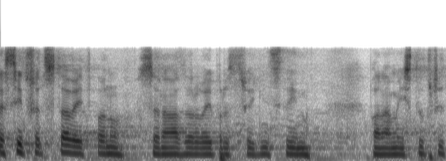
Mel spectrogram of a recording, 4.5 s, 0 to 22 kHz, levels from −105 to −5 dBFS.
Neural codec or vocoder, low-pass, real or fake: codec, 16 kHz, 6 kbps, DAC; 7.2 kHz; fake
